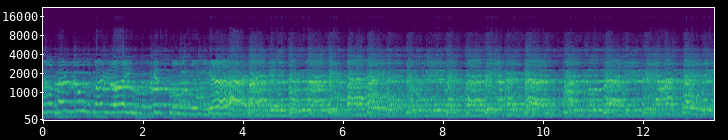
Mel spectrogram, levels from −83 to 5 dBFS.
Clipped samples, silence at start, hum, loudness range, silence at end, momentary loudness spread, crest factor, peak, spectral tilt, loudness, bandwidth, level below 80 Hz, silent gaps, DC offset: under 0.1%; 0 s; none; 2 LU; 0 s; 6 LU; 16 dB; -2 dBFS; -5.5 dB/octave; -18 LUFS; 10.5 kHz; -76 dBFS; none; under 0.1%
